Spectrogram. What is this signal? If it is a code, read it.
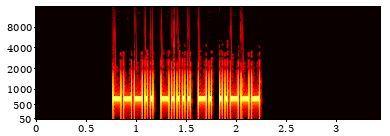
Morse code, heard as a keyed tone, about 44 wpm, 700 Hz. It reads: 86N2
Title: Common Cut Numbers - 4-Digit 45wpm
